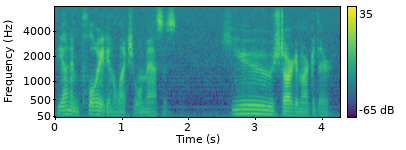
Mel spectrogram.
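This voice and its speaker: A man acts out an unemployed wise guy in a radio comedy. He needles others with lazy sarcasm in a lowish voice, recorded with a slight hum. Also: a little slow. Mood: mocking. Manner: sarcastic, laid-back, mocking. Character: sardonic, unemployed slacker guy. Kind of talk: amateur radio comedy play acting. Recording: hum and faint background noise.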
